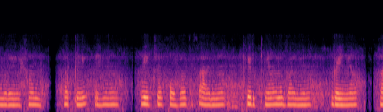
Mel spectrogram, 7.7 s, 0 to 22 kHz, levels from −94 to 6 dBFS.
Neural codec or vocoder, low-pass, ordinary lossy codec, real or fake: codec, 16 kHz, 4.8 kbps, FACodec; 7.2 kHz; none; fake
